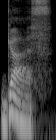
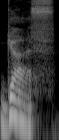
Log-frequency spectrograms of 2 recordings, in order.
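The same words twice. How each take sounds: The two takes are said the same way.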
